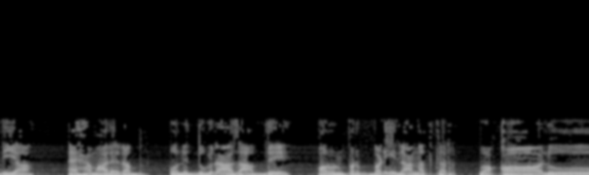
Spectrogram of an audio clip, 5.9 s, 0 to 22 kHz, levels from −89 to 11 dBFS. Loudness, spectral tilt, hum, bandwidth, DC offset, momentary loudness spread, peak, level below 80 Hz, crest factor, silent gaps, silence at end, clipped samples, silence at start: -18 LUFS; -6.5 dB/octave; none; 7.2 kHz; under 0.1%; 7 LU; -4 dBFS; -38 dBFS; 14 dB; none; 0 s; under 0.1%; 0 s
